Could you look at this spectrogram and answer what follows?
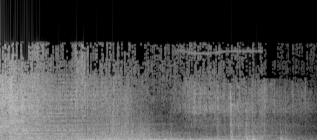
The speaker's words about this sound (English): It passed right over the bare wires, short-circuiting them. A huge explosion ripped the incubation room apart.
